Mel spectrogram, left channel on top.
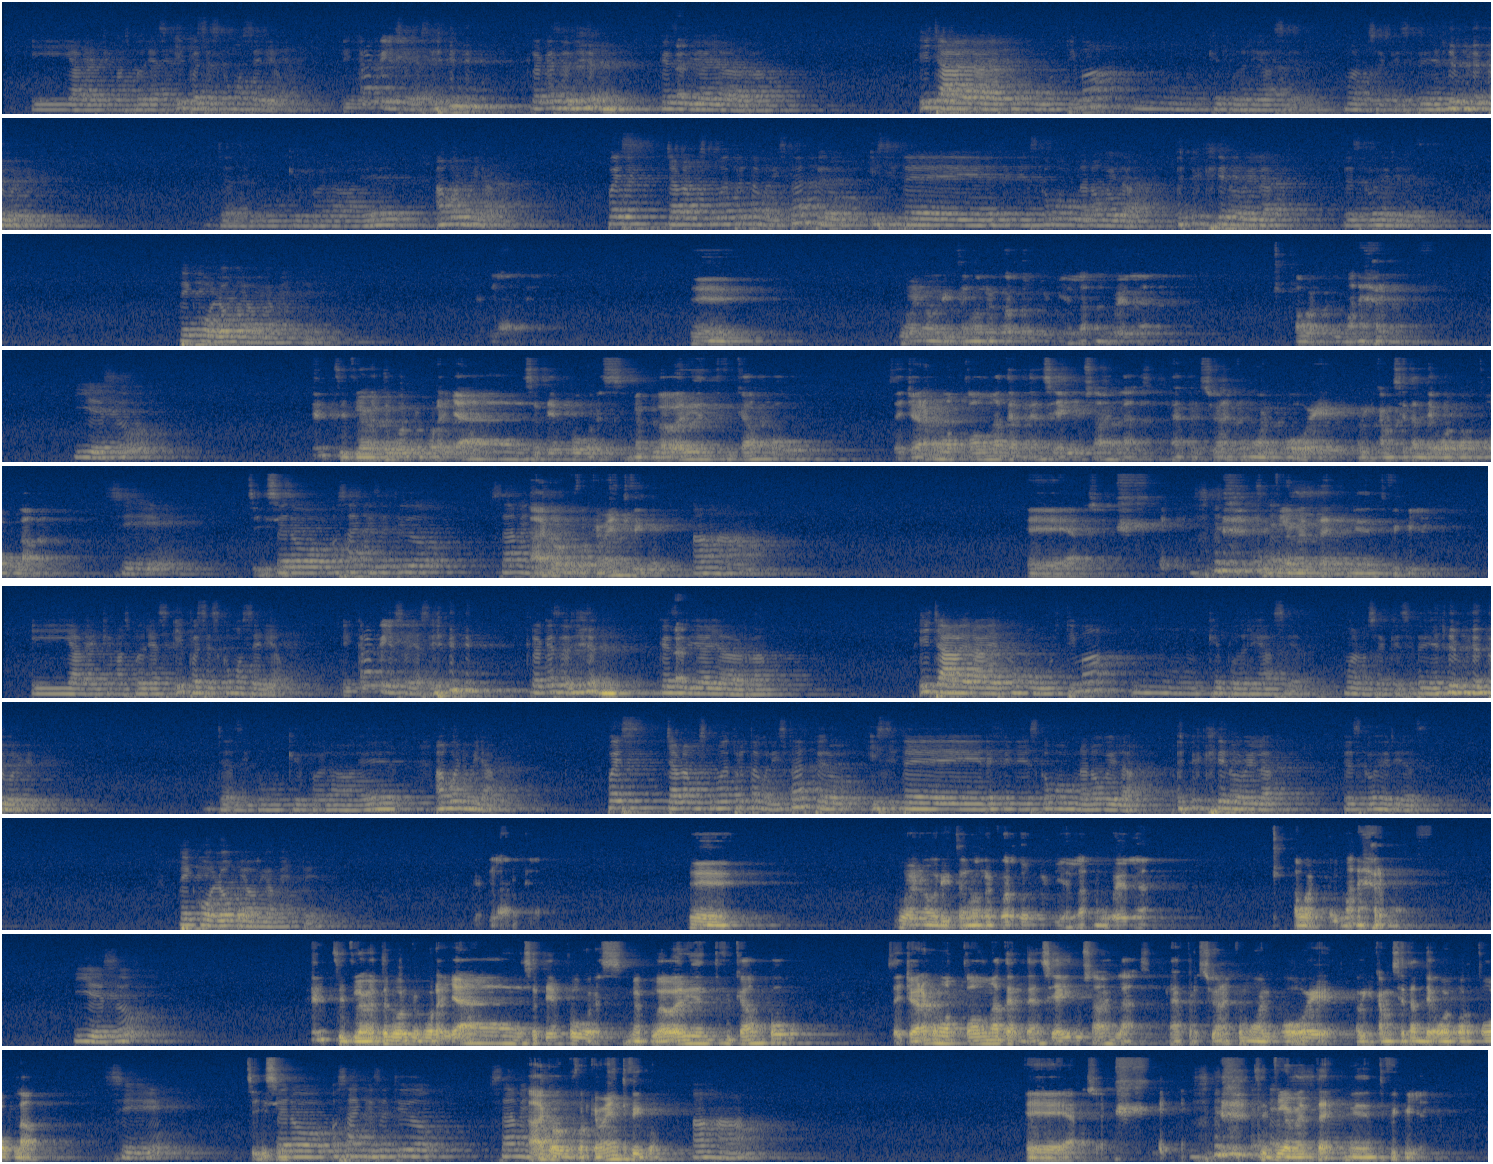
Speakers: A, on the right; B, on the right.
A: Y a ver qué más podría hacer. Y pues es como seria. Y creo que yo soy así. <laughs> Creo que sería,
B: Mm,
A: que sería
B: ya,
A: ella, la verdad. Y ya, a ver, a ver, como última, mm, ¿qué podría hacer? Bueno, no sé qué se te <laughs> viene en mente porque ya así como que para ver. Ah, bueno, mira, pues ya hablamos como de protagonistas, pero ¿y si te defines como una novela? <laughs> ¿Qué novela escogerías? De Colombia,
B: joder,
A: obviamente.
B: qué claro. Eh, bueno, ahorita no recuerdo muy bien las novelas. Ah, bueno, El Man es Hermano.
A: ¿Y eso?
B: Simplemente porque por allá, en ese tiempo, pues me pude haber identificado un poco De hecho, era como toda una tendencia ahí, tú sabes, las, las expresiones como el OE, había camisetas de OE por todos lados.
A: Sí,
B: Sí, sí.
A: pero, o sea, ¿en qué sentido? O sea, me dice
B: Ah,
A: solo
B: como,
A: como,
B: ¿por qué me identifico?
A: ajá,
B: Eh, no sé.
A: <laughs>
B: <laughs> Simplemente
A: ¿en serio?
B: me identifico y ya.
